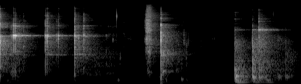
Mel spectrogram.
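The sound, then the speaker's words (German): Metallic clicks and clinks from a bottle opener working the cap off a bottle of Spezi soda: a few sharp, bright ticks and scrapes, then a brief broader burst near the end. The sounds are quiet, with no talk. “ich mach direkt äh, hier eine Spezie auf”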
